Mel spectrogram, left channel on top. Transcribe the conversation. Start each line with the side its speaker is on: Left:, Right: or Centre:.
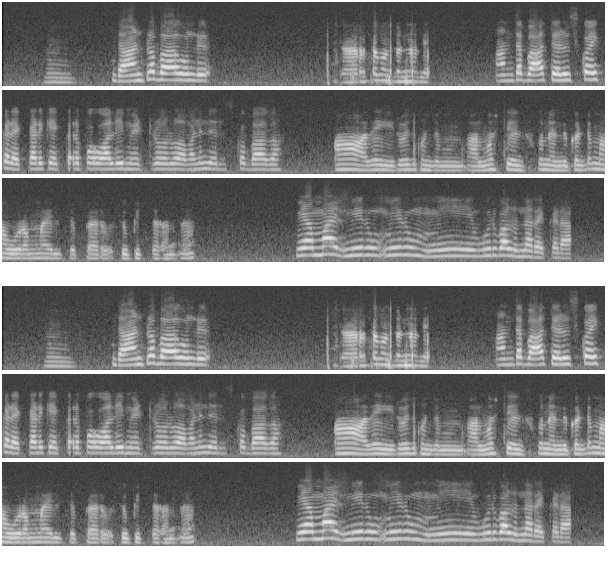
Right: ఉమ్
Left: దాంట్లో బాగుండు
Right: జాగ్రత్తగా ఉంటున్నాలే
Left: అంత బాగా తెలుసుకో ఇక్కడ ఎక్కడికి ఎక్కడ పోవాలి మెట్రోలు అవన్నీ తెలుసుకో బాగా
Right: ఆ అదే ఈ రోజు కొంచెం ఆల్మోస్ట్ తెలుసుకున్న ఎందుకంటే మా ఊరమ్మాయి చెప్పారు చూపిచ్చారంత
Left: మీ అమ్మాయి మీరు మీరు మీ ఊరి వాళ్ళు ఉన్నార ఇక్కడ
